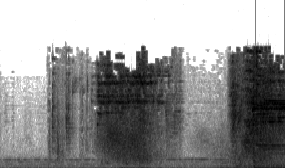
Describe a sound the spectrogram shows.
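A blade whooshes loudly through the air.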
